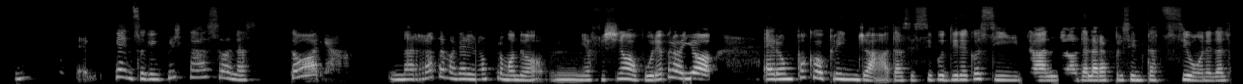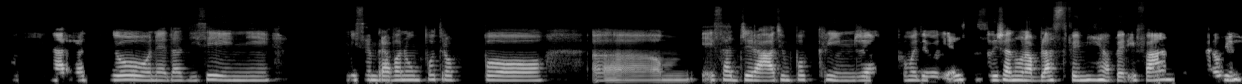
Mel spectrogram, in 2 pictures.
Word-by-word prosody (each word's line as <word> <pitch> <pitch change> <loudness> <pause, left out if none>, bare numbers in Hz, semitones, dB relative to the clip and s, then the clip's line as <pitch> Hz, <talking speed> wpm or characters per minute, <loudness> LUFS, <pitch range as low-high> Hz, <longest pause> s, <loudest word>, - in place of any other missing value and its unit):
Mh, - - -7 0.6
eh, 290 -2 -18
penso 285 -7 -4
che 240 - -5
in 235 - -3
quel 325 +6 -13
caso 335 -1 -9
la 215 -3 -3
storia 220 - -6 0.6
narrata 235 +10 -3
magari 250 -4 -2
in 230 - -1
un 235 - -9
altro 250 +1 -9
modo, 210 -1 -2
mhmm, 215 +1 -3
mi 205 0 -2
affascinava 220 +3 +1
pure, 205 +2 -1
però 315 +2 -3
io 260 -4 +4 0.5
ero 240 0 +1
un 250 0 +4
poco 310 0 -3
cringiata, 220 -7 0
se 195 +1 -10
si 210 +3 -9
può 215 +1 -1
dire 210 +1 0
così, 205 -5 -3
dalla 185 0 0 0.2
dalla 190 0 +2
rappresentazione, 195 -1 -3
dal 185 +1 -3
tipo 205 +2 -26
di - - -39 0.2
narrazione, 190 +1 +2
dai 185 0 -3
disegni. 190 0 -1 0.7
Mi 205 0 -3
sembravano 205 -1 +2
un 205 -1 +1
po' 220 +2 -2
troppo, 195 -2 +2 0.5
ehm, 100 - -3
esagerati, 200 -3 +3
un 195 - 0
po' 210 +1 -3
cringe, 185 -4 -1 0.3
come 195 0 -2
devo 185 -1 -1
dire, - - 0
io 210 - +5
sto 220 -1 -10
dicendo 200 0 +7
una 185 -1 +7
blasfemia 195 +1 +3
per 180 0 +1
i 200 - -2
fan, 200 +3 +6 0.3
però 195 - -1
ovviame 205 +2 +3
205 Hz, 150 wpm, -24 LUFS, 190-225 Hz, 0.7 s, dicendo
